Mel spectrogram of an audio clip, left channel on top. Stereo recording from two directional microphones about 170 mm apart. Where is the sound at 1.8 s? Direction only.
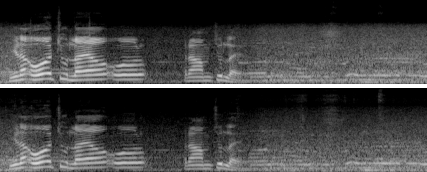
20° right (ahead or behind).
